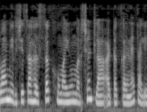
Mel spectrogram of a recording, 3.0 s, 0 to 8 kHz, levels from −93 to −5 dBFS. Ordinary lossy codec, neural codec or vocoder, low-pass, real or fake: none; none; 7.2 kHz; real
